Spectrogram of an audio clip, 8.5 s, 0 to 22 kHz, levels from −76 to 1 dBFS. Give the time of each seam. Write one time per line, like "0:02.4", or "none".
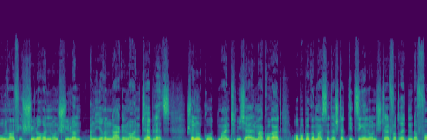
none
